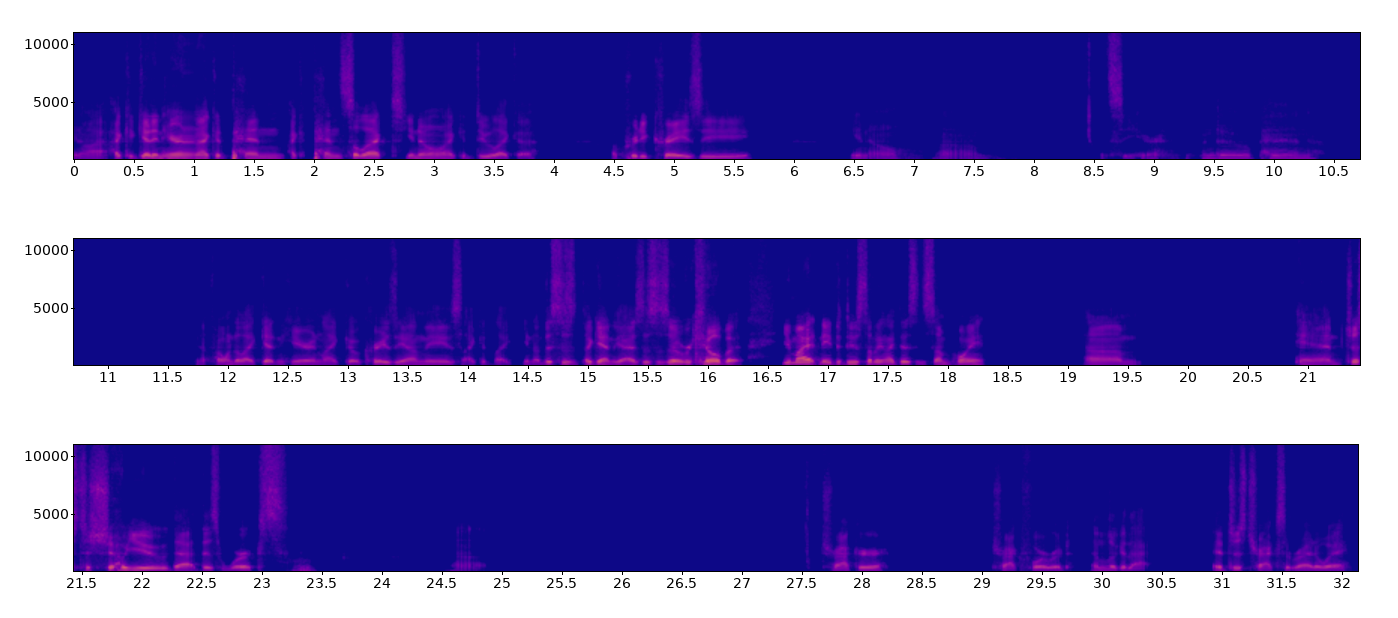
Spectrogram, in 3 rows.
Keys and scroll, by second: 4.5 s.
